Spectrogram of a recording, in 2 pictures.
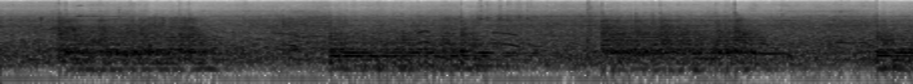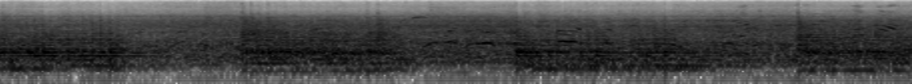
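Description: Crowd chatter, with a band's slow held chords repeating about every two and a half seconds, each held for about a second and a half, typical of the funeral-march music that accompanies a Guatemalan Holy Week procession.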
